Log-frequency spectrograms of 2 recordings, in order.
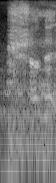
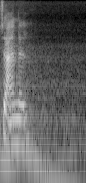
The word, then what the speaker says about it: Chanel: Chanel. I'll be very honest, as a kid I used to call this channel.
